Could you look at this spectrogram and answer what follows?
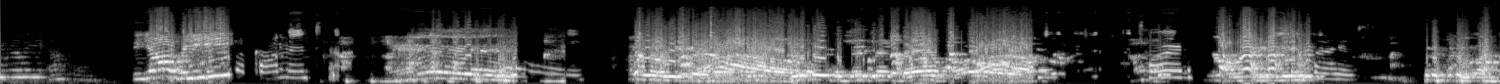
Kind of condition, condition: fault, poor sound quality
